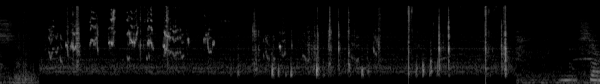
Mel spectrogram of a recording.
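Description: Scissors snipping through upholstery fabric in a run of short, irregular cuts.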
